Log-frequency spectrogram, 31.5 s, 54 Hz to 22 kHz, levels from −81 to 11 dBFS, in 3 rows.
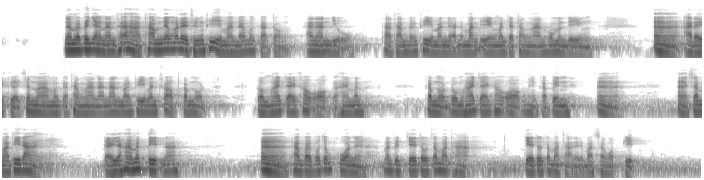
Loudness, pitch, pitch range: -28 LUFS, 115 Hz, 105-130 Hz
